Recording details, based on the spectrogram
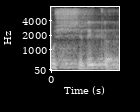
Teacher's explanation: ان دونوں میں اظہار ہے، نون ساکن کے بعد حمزہ ہے، اشرک شین ساکن ہے، اس پہ تفشی ہے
